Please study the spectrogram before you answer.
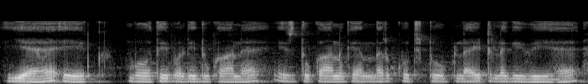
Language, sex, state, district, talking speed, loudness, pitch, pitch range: Hindi, male, Uttar Pradesh, Saharanpur, 165 wpm, -19 LUFS, 130 Hz, 125-135 Hz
